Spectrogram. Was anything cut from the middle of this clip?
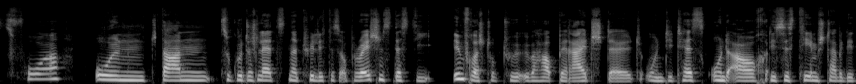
yes; 2 cuts; at 3.9 s, 7.1 s

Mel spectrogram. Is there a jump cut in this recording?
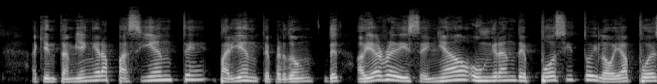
yes; 1 cut; at 3.4 s

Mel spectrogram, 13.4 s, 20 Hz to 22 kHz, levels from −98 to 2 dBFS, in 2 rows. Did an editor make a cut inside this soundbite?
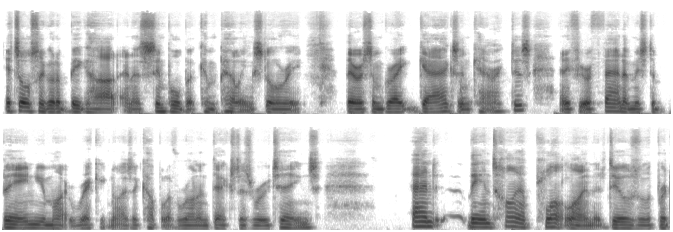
no; 0 cuts

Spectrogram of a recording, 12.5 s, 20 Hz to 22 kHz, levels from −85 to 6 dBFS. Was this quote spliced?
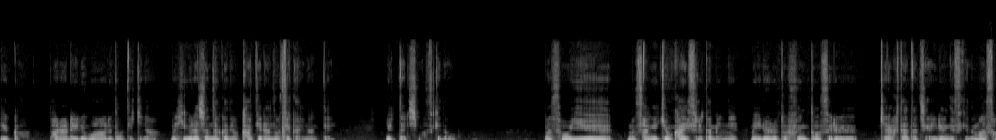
yes; 3 cuts; at 2.0 s, 7.8 s, 9.3 s

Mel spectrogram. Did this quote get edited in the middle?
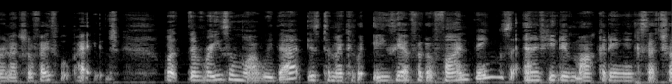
yes; 5 cuts; at 1.8 s, 2.8 s, 3.5 s, 4.2 s, 5.6 s

